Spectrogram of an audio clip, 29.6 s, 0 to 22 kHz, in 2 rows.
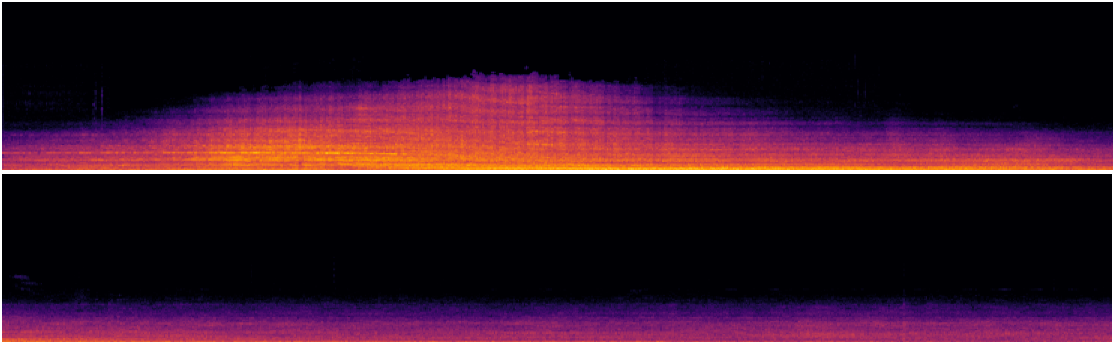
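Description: A Boeing 737-700's twin CFM56-7B turbofan engines at takeoff thrust. The roar builds over the first few seconds as the jet rolls past, and a high whine falls in pitch as it goes by. The sound then slowly fades as the aircraft climbs away.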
